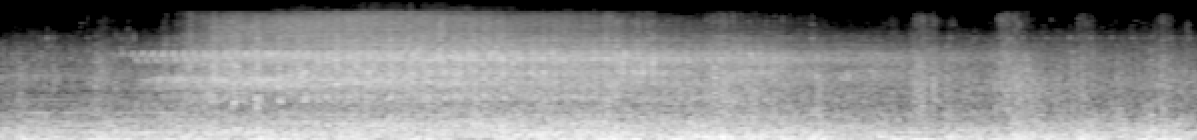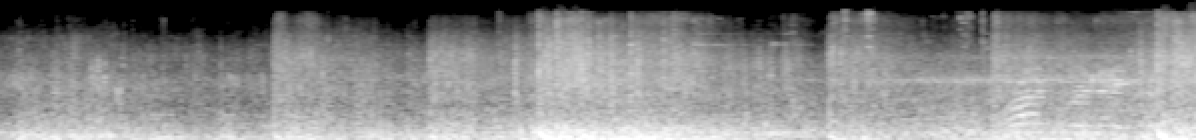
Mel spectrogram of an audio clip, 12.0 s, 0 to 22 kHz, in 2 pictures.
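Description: Orbital guns firing in the Warhammer 40,000: Space Marine 2 game, a dense, continuous roar of heavy booms and rumbling blasts with mechanical clatter, loud and sustained throughout, with voices mixed in.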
